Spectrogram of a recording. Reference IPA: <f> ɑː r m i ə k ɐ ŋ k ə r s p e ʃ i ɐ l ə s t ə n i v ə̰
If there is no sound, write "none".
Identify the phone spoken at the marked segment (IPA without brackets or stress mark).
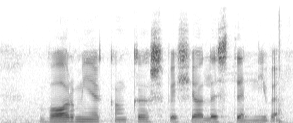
v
